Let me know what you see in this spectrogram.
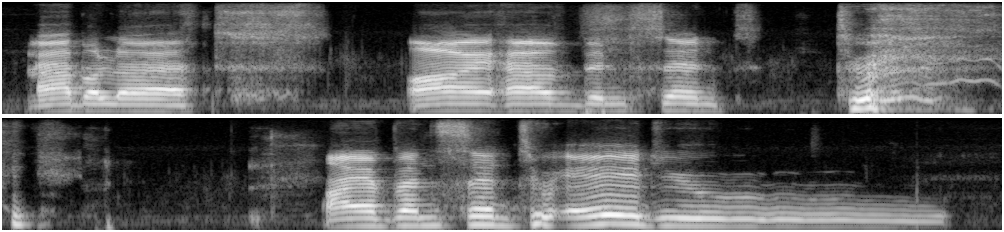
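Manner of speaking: eerie, disembodied, spooky voice, drawn-out "you". Hidden in murky water, throwing his voice to the aboleth, spooky voice. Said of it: "Not sure how to react to the spooky voice".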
